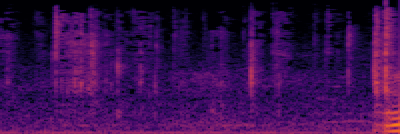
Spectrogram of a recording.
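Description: Gum pack and its wrapper being handled and opened by hand: scattered light crinkles and clicks.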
